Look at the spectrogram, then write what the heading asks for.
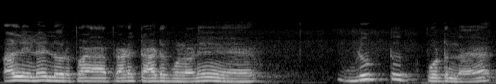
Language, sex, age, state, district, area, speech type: Tamil, male, 18-30, Tamil Nadu, Nagapattinam, rural, spontaneous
